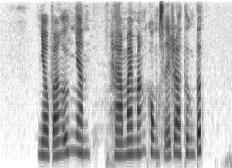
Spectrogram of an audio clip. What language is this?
Vietnamese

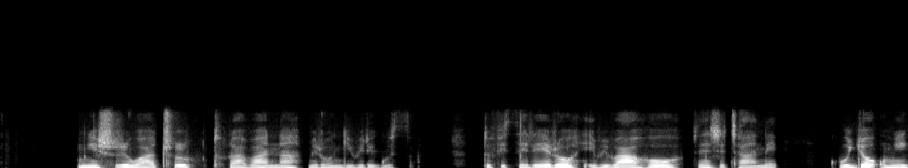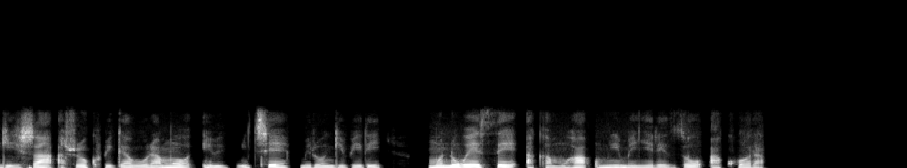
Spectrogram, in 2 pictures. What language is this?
Rundi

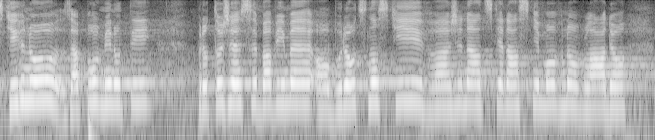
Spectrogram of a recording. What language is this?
Czech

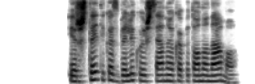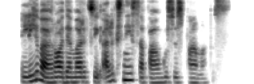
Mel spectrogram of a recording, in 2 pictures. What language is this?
Lithuanian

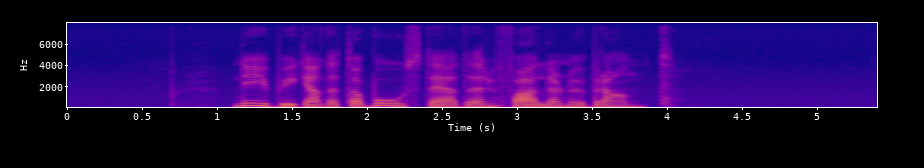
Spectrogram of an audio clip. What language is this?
Swedish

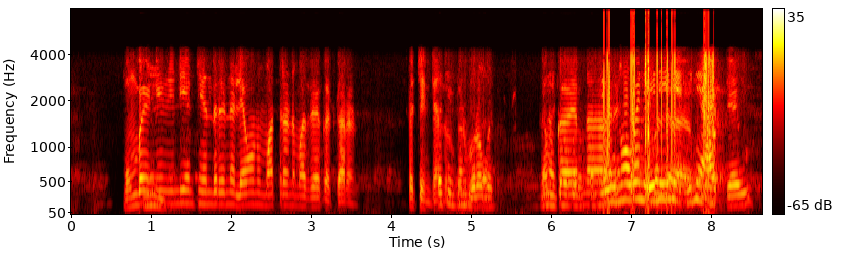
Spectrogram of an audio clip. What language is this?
Gujarati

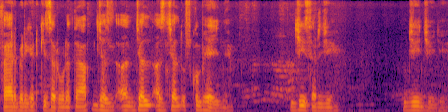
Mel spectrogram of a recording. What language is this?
Urdu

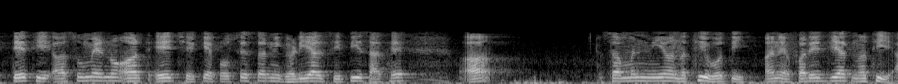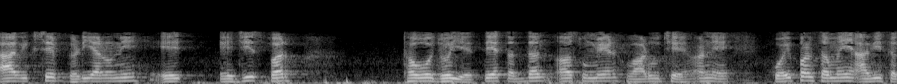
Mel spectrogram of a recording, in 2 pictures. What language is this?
Gujarati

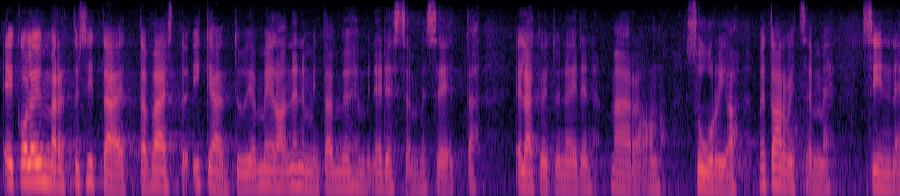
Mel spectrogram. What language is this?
Finnish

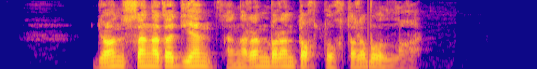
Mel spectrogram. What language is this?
Yakut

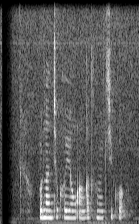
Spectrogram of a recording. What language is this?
Sundanese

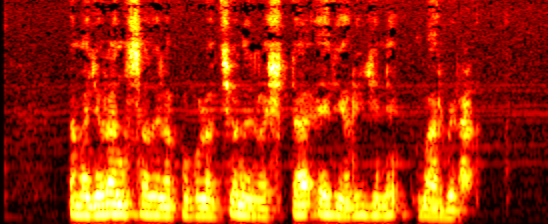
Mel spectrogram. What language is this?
Italian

